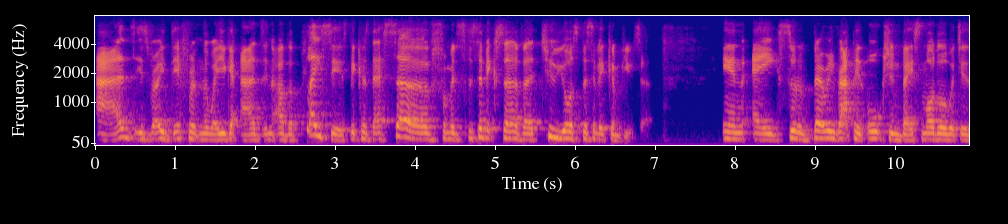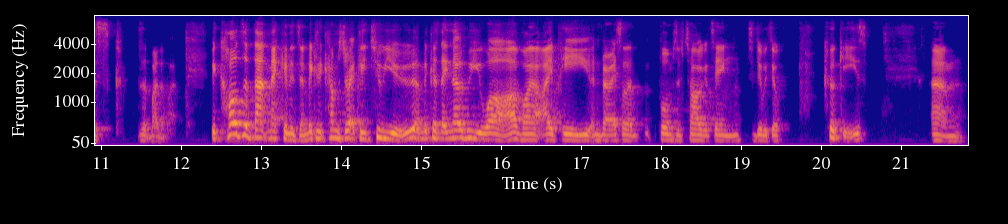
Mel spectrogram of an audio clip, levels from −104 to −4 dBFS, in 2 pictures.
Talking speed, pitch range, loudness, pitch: 185 wpm, 130-165 Hz, -36 LUFS, 145 Hz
